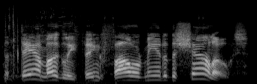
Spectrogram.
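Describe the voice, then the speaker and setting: A man playing a gruff, folksy outpost worker in a game audio log, grumbling colloquially as he tells creature tales. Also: high-pitched, very animated, fairly quick, bright, forceful tone, slight background noise, full character voice. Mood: grumbling, amazed.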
